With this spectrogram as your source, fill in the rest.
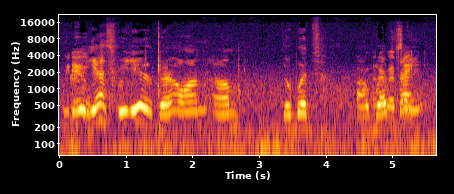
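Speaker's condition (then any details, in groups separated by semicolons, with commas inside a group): Cerebral palsy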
